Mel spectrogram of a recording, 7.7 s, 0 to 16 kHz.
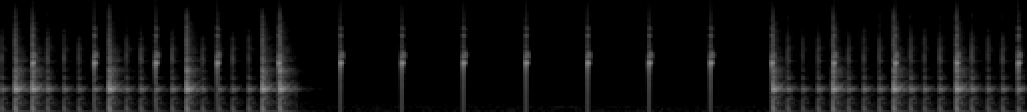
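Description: Drumsticks play alternating-hand 16th notes with accented strokes on a drum practice pad, over a click track at 130 beats a minute. About two seconds in, the sticks stop for about three and a half seconds while the click carries on alone. The sticks come back in near the end.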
